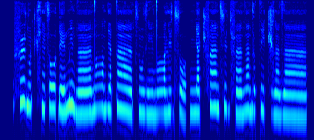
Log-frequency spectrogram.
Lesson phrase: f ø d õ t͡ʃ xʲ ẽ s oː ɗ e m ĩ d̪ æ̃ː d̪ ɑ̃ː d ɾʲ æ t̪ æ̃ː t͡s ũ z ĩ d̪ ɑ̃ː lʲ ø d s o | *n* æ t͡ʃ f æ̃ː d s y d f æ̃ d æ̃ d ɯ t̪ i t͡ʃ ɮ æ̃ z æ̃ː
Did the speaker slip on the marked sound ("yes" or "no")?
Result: yes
